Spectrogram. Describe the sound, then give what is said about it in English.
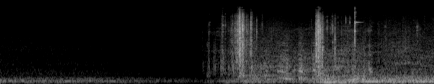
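A car drives the last couple of blocks and pulls into a driveway. A low, steady engine rumble fades almost to quiet, then louder clunks and rattles follow. “We drive the last couple of blocks to the house and park in the driveway.”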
